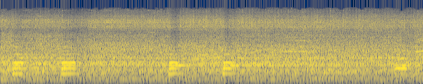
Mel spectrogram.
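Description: Vehicle horn tooting in two quick double beeps, each beep short, the two of a pair about half a second apart, over steady street noise.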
